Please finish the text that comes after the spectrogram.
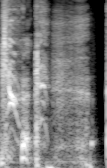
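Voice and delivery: airless choking cough; coughing up water. Real, not acted. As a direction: cough it out, throat blocked. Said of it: "that went down the wrong pipe".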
